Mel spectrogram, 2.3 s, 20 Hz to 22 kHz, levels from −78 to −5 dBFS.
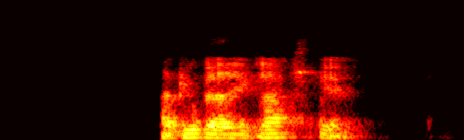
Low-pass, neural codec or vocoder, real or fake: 7.2 kHz; none; real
